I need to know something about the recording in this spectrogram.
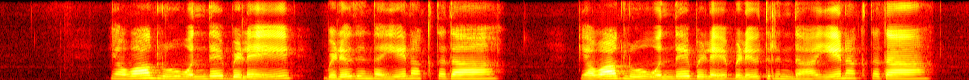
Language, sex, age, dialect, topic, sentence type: Kannada, female, 31-35, Dharwad Kannada, agriculture, question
